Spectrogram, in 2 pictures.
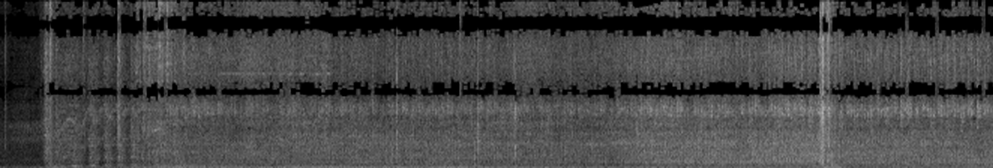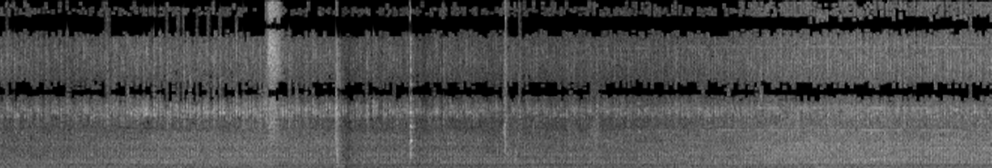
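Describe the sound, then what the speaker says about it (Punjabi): A truck engine idles with its hood open during an exhaust system check, a loud, steady mechanical rumble that runs unbroken from start to finish with occasional faint clicks. "ਇਹਦੇ ਵਿੱਚ ਟਰੱਕ ਸਟਾਰਟ ਕਰ ਲੈਣਾ"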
